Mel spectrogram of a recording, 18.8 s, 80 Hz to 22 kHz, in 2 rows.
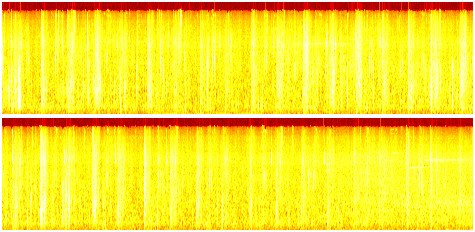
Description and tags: Walking3 gravel
A recording of a walk on a gravel path with birds.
